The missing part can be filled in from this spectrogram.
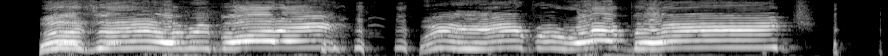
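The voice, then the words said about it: Yelling imitation of another person's voice. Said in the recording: “Tony Khan did his yell ... I love the way this guy yells ... Can you do the yell? ... You do a fantastic Tony Khan impression.”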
